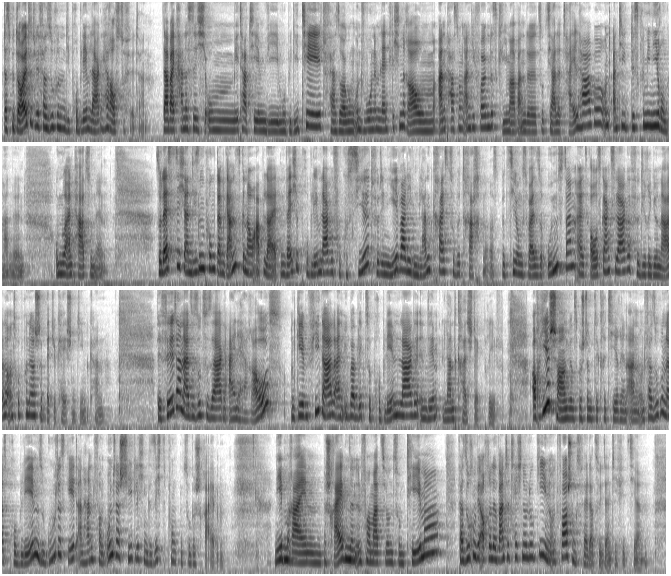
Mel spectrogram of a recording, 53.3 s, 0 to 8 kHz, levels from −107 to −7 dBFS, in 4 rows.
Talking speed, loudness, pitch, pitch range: 140 wpm, -29 LUFS, 185 Hz, 165-225 Hz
